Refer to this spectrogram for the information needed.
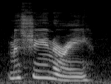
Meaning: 1. The machines constituting a production apparatus, in a plant etc., collectively 2. The working parts of a machine as a group 3. The collective parts of something which allow it to function
- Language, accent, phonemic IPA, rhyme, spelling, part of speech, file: English, US, /məˈʃiːnəɹi/, -iːnəɹi, machinery, noun, En-us-machinery.ogg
